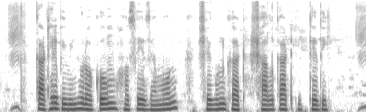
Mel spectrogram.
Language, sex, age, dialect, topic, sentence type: Bengali, male, 25-30, Rajbangshi, agriculture, statement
